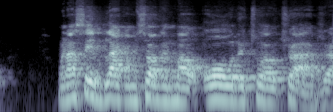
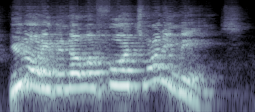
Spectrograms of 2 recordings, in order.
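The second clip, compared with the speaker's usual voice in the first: raised, heated voice; louder, higher scolding; loud rant; 11 semitones higher, 8 dB louder than usual. Real, not acted. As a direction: lay into them, fired up. Angry rant about weed culture.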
